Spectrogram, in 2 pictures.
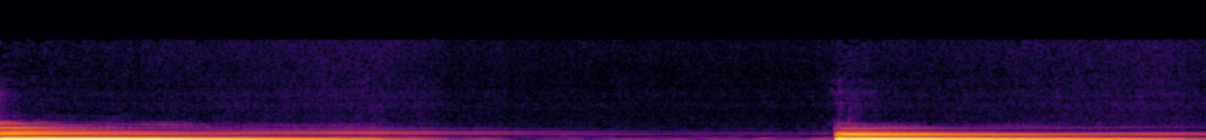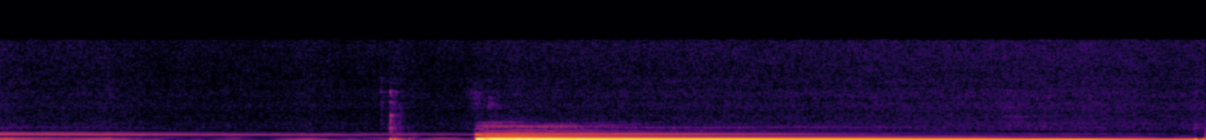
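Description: Stage keyboard with a piano sound playing a slow improvisation: three sustained chords struck about four seconds apart, each left to ring and fade. A light click comes just before the third chord.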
